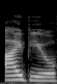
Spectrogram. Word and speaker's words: Yves: in Tacoma this February solo artist Eve pronounced IB from the Korean spelling with Eve as an English equivalent is set to perform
